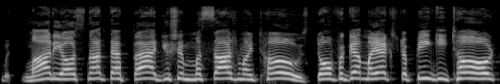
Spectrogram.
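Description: Luigi, a weary plumber from a plush toy skit, sick with a sore throat, voiced by a man. He talks low and tired in a fairly high voice, sighing often. The sound is close and dry. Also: unhurried, no room sound, natural voice. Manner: low, tired, quiet delivery with sighs.

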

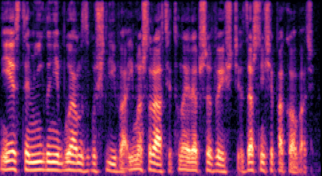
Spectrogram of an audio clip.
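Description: A man's voice: medium pitch, fairly even intonation, moderate pace, vocal fry, darkish tone, slightly rough. A man voicing a hurt, defiant young mother, speaking sharply and mockingly. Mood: pleading, resolute.

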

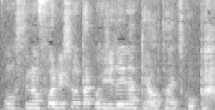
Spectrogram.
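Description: A woman's voice: sits high, rapid-fire, darkish tone, a little hiss or hum. A woman giving nervous let's-play commentary on a horror game, shrieking when startled. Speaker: gaming video host. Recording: game music behind the voice.

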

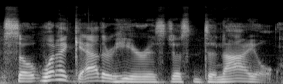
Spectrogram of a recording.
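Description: A man in his thirties hosts his own show, talking to camera in a rambling, blunt, aggrieved and profane monologue. His voice is mid-range and his pace measured. He starts on a desktop microphone in a small room and later holds it in hand, with clear audio, background noise and room ambience.

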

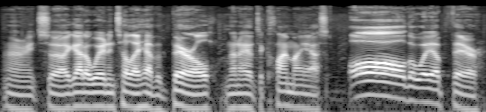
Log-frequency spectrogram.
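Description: A man doing casual gameplay commentary as a streamer, excitable and foul-mouthed. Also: fairly low pitch, fast, clean tone. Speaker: game streamer. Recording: game music behind. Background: video game music.

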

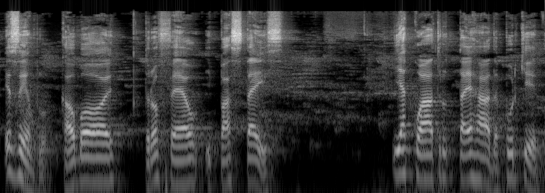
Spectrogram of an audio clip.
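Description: A man's voice: medium pitch, slow, soft background music. A Brazilian man teaching a recorded exam-prep lesson, reading out answer options and explaining each one step by step. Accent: Brazilian Portuguese.

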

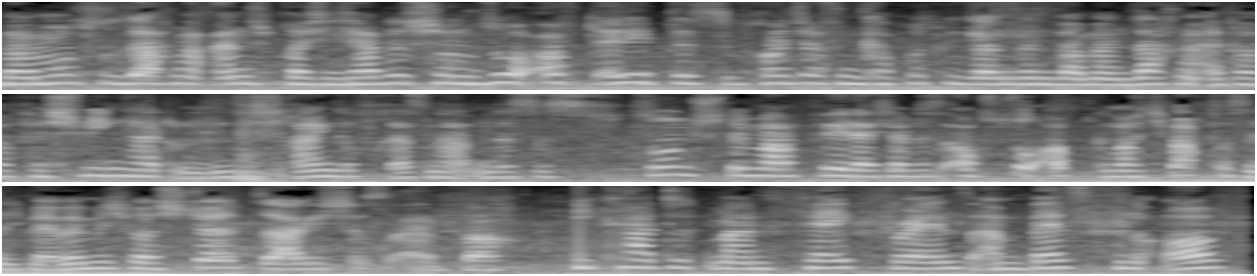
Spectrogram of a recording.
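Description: A woman's voice: mid-range voice, quick pace, few pauses. A young woman giving casual advice as a vlog host, chatting inside a car. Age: young adult. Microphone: camera on the dashboard. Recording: noisy car interior, outdoor ambience.

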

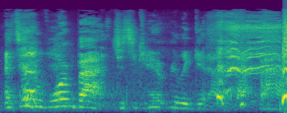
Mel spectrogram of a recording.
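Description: A man's voice: high-pitched, wildly swooping pitch, fairly quick, gravelly, far from the mic, a loud crowd. A sick young man joking playfully with friends. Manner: playful, laughing.

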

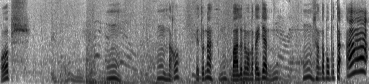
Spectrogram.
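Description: A man streaming live gameplay, excitable and commenting as he plays, with sudden exclamations and playful taunts at his opponents. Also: high voice, a little slow, long pauses. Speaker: game streamer.

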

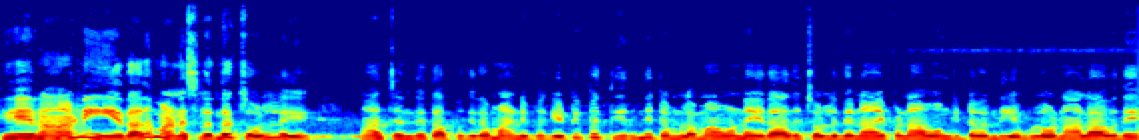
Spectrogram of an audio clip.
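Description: A man's voice: sits high, little pitch movement, normal speed, dull audio, a little hiss or hum, lightly acted. A man voicing a reassuring, caring husband in a cartoon, coaxing and chatty.

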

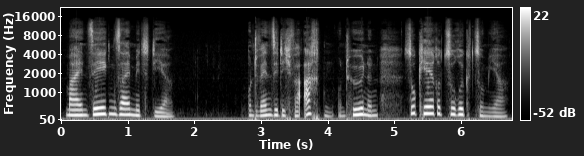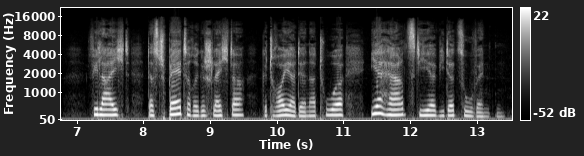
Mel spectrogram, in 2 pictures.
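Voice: medium pitch, slow pace, a little mellow, no echo, close to an everyday voice. A reader voicing a stately, loving queen mother in an audiobook fairy tale, speaking solemnly and tenderly.

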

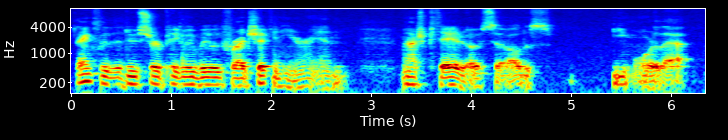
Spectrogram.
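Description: Playing a downcast young convict in a mockumentary comedy, this young adult man speaks at a moderate pace in a low, gravelly voice. A camera in a small bedroom captures his resigned, rambling delivery full of halting restarts.

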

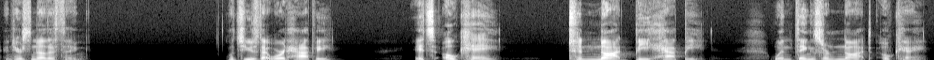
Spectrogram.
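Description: A man's voice: fairly low pitch, expressive, measured pace, long pauses, no room sound, clean studio sound. A man in his forties hosting a podcast, answering a listener's question with earnest, encouraging, reflective advice. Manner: warm, encouraging, reflective with emphatic rises.

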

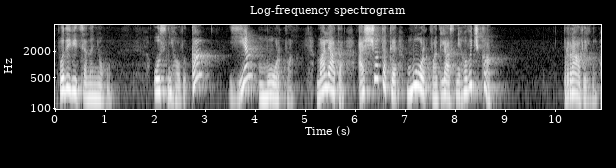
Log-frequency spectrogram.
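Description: A woman kindergarten teacher giving a phonics lesson to preschoolers, asking questions, pausing for answers and spelling out example words slowly and clearly. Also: mid-range voice, dark tone. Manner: asks questions and pauses for children's answers.

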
